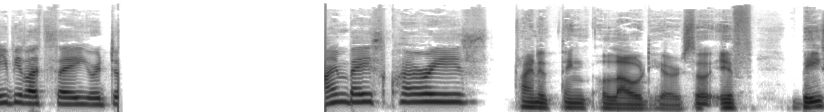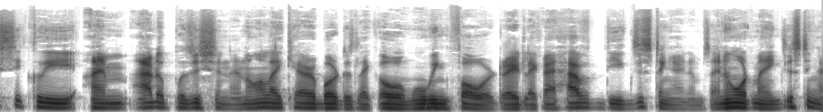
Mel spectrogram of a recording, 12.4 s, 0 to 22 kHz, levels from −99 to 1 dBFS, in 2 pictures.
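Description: After "let's say you're" at 0.90 s, speech cuts to dead silence until 2.45 s, resuming at "queries trying to think": an audio dropout to silence, likely from a lost input.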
